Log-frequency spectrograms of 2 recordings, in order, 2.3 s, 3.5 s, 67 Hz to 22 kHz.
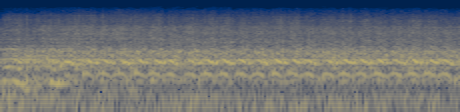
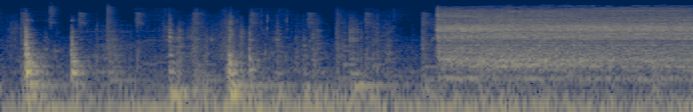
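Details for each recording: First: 1986 Mustang GT 5.0 five-speed, sat 20 years: steady cranking whir that never fires; no square-wave signal on probe, no spark because the distributor PIP sensor failed. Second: 1986 Mustang GT 5.0 five-speed, sat 20 years: cranking catches a few times with stumbles, then fires and settles into a rough but steady idle as more fuel is given.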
